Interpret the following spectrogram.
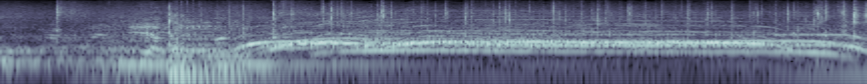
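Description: Several voices holding a long 'woo' call together, each rising, holding and falling away near the end, over a steady low amplifier hum from the stage.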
